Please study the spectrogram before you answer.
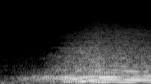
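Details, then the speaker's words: Viva 850 that had crazy, jumping rpm, traced to a faulty TPS; the IAC was also replaced with a non-original part. With aircon off, a light blip climbs smoothly and holds steady with no surging, and the needle no longer jumps. "Tiada sudah gegar-gegar yang ni jarumnya gila-gila. Tiada ya."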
